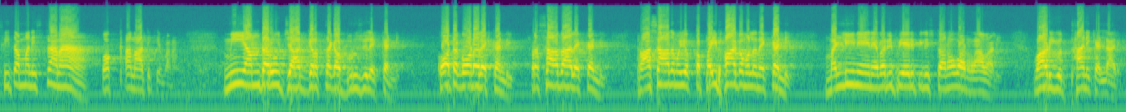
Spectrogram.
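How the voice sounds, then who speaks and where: A proud, defiant demon king, voiced by a man during a religious discourse, speaking in a high, bright voice. He boasts and commands in a storyteller's cadence. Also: expressive, fairly quick.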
